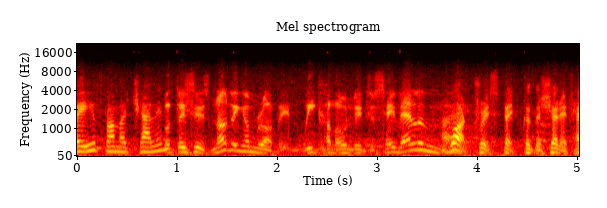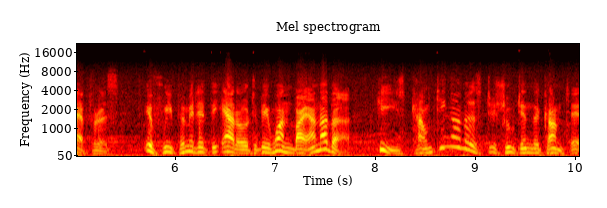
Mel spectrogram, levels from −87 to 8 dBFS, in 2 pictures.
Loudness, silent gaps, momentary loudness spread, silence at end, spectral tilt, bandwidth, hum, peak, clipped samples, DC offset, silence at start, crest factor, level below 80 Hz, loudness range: -26 LUFS; none; 9 LU; 0 s; -6 dB/octave; 16 kHz; none; -4 dBFS; under 0.1%; 0.1%; 0 s; 22 dB; -48 dBFS; 4 LU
